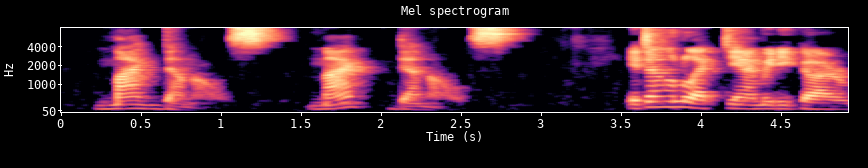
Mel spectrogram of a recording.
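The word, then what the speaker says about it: McDonald's: অনেকে আমরা এটাকে বলে থাকি ম্যাকডোনাল্ডস, but unfortunately it ইজ প্রনাউন্সড like ম্যাকডোনাল্ডস।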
